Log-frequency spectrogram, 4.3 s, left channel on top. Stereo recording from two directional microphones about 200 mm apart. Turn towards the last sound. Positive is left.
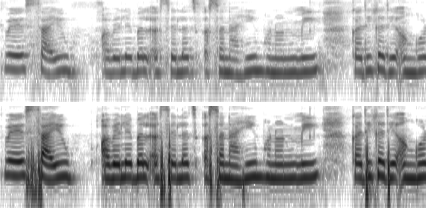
turn(degrees=-40)  # may be behind; listen again after turning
